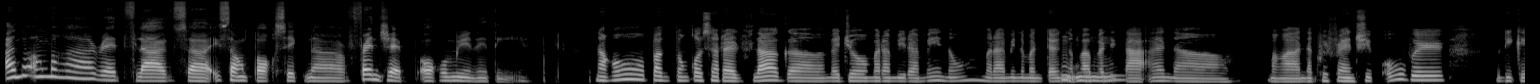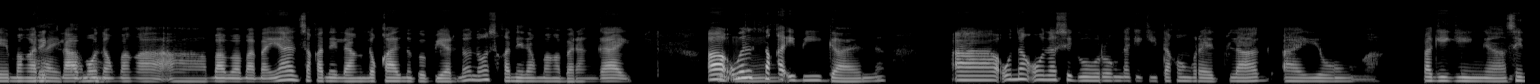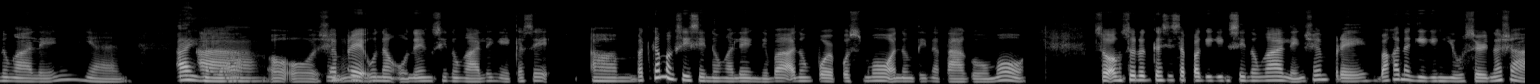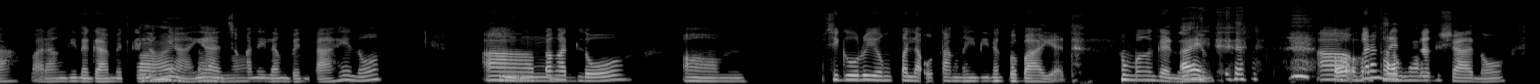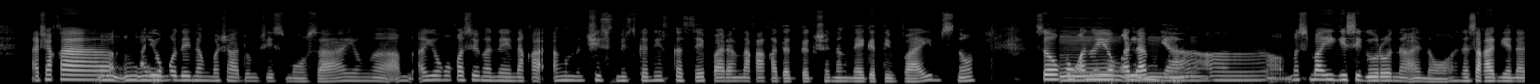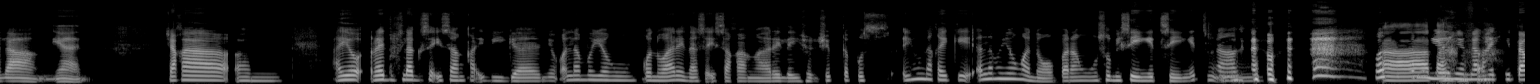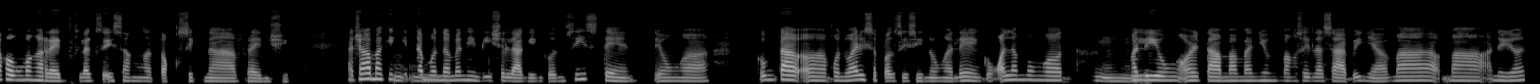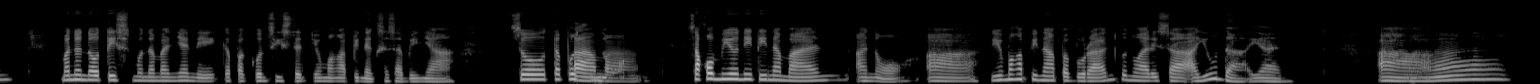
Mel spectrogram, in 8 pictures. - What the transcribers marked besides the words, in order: tapping; laughing while speaking: "yung"; laugh; laughing while speaking: "oo"; laughing while speaking: "gano'n"; laughing while speaking: "tama"
- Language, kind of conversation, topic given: Filipino, podcast, Ano ang mga palatandaang babala ng nakalalasong pagkakaibigan o samahan?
